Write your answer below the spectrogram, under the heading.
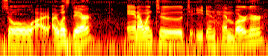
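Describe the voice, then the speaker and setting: A Brazilian man whose first language is Portuguese, speaking English with a Brazilian accent in a relaxed, halting way with many fillers, recorded outdoors in a park. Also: mid-range voice. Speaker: vlogger. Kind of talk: casual chat to camera. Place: sunny park by a lagoon, outdoors. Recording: faint park and traffic noise outdoors.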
